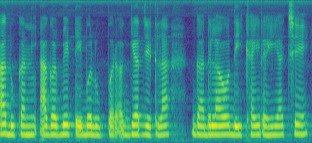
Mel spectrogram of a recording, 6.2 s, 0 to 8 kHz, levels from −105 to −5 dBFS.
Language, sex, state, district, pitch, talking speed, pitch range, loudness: Gujarati, female, Gujarat, Valsad, 185 Hz, 105 wpm, 180-190 Hz, -16 LUFS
